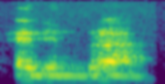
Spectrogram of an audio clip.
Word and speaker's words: Edinburgh: Karena saya sudah 2 tahun lebih ini tinggal di sebuah kota di UK, namanya kalau cari di Google mungkin Edinburgh gitu, tapi kalau orang sini bacanya Edinburgh.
